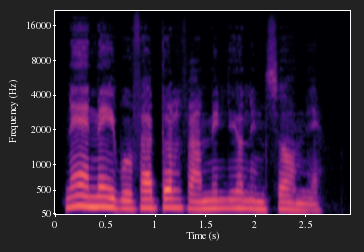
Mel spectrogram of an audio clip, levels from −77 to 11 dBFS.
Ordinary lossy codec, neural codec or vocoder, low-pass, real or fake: none; codec, 44.1 kHz, 1.7 kbps, Pupu-Codec; none; fake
